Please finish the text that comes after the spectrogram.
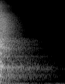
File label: D70 SIDESTK, D70 DRUMS; Crypton - DrumBase5000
